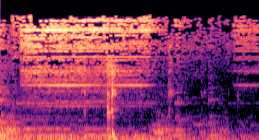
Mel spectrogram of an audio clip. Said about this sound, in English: What's that noise? What noise? Is that the... Oh, no! She's only learned how to turn the printer on.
